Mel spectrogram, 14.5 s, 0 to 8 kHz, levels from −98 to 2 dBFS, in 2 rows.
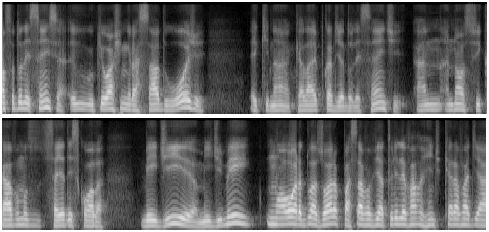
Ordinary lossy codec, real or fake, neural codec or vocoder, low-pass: none; fake; codec, 16 kHz, about 1 kbps, DyCAST, with the encoder's durations; 7.2 kHz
